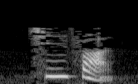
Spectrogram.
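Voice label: "侵犯", Mandarin Chinese; chinese-flashcards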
